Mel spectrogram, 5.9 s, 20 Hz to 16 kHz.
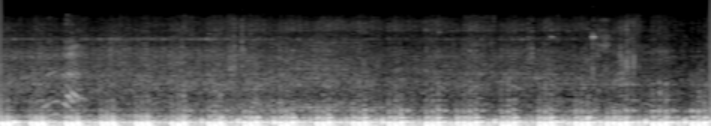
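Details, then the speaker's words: Low rumbling idle with an uneven, stumbling beat about three pulses a second, a full miss for unknown reason; wideband reading very lean, 19 to 18. "and it's also getting like a full miss for some reason"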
